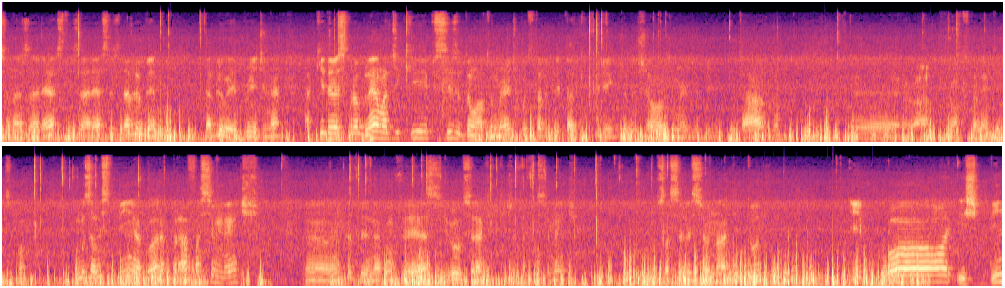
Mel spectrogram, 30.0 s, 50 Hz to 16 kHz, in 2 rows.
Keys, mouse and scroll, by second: 2.4 w, 2.9 click, 5.1 shift+Tab, 6.2 click, 7.4 click, 8.8 ctrl+Tab, 9.7 g, 11.3 middle click, 11.9-13.5 drag, 12.5 g, 14.3 middle click, 15.5 KP_1, 20.2 ctrl+Tab, 21.3 shift+s, 22.4-25.6 typing, 27.5 KP_7, 29.5 click.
